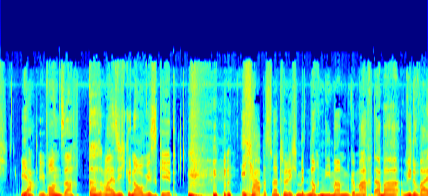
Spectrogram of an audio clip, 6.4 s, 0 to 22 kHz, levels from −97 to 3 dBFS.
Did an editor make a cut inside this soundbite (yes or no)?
no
